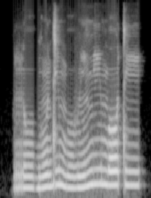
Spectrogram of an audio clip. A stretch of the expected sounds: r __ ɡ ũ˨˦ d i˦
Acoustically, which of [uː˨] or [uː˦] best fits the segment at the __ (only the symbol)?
uː˨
